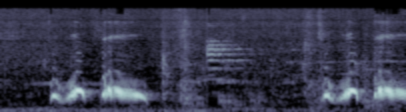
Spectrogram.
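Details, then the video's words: Spotted dove kept as a lure bird, calling to draw in wild doves. Two matching phrases, each a pair of quick clipped notes followed by a drawn-out mellow coo, separated by a short pause. "chim cu gáy mồi chuẩn gáy gọi kích bổi nhanh nổi hiệu quả"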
